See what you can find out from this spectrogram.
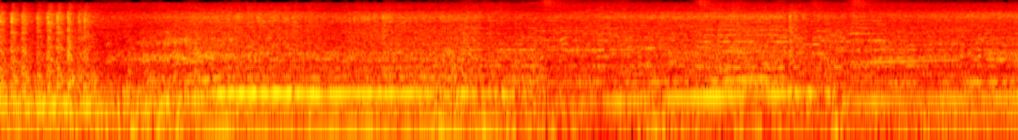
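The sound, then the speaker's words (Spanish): A car engine revs after stalling, with a steady mid-pitched drone whose tones climb twice. It stays loud throughout, with no talking. “Hostia, que se me han calado. Espera un momento que arranque. Hostia, este puto motor.”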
